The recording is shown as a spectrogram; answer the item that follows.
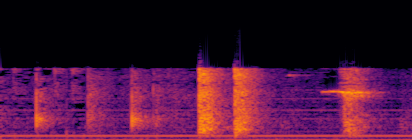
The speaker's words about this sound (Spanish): Lucas mira hacia el ventanal de la terraza, descubriendo a un hombre que golpea en los cristales. Uno de los campesinos está allí.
